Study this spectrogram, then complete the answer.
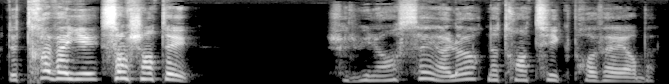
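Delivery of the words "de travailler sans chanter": loud, forceful guard's command; hammered out. A narrator's reading. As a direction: hammer each word of the order. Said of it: "martela le gardien". (martelé d'une voix forte)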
